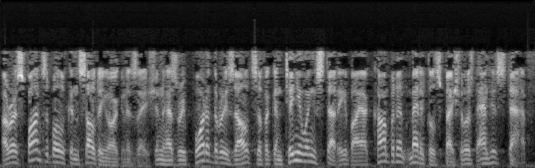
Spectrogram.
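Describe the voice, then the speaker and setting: A man's voice: on the low side, husky. A man with an American accent formally and emphatically reading a scripted 1950s radio advertisement. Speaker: radio announcer. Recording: muffled vintage radio recording.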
